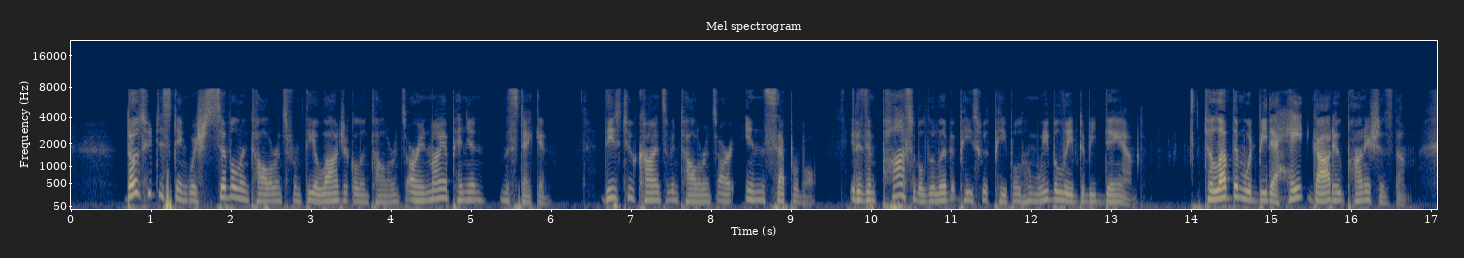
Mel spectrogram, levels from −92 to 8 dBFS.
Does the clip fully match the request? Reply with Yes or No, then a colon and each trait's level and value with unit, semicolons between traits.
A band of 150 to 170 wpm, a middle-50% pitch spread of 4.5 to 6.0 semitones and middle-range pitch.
No: average, 160 wpm; average, 3.8 semitones; medium, 145 Hz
